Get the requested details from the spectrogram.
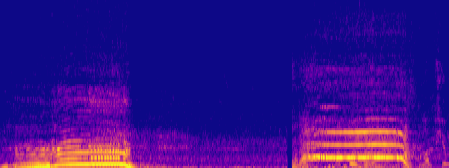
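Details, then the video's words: Cow mooing in a village on a dairy farm in the countryside: two long, harmonic-rich moos, the first rising then held steady, the second level and sustained, separated by a quiet pause. "Real cow moo mooing sound"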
